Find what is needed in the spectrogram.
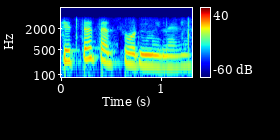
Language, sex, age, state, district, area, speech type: Hindi, female, 45-60, Uttar Pradesh, Pratapgarh, rural, conversation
